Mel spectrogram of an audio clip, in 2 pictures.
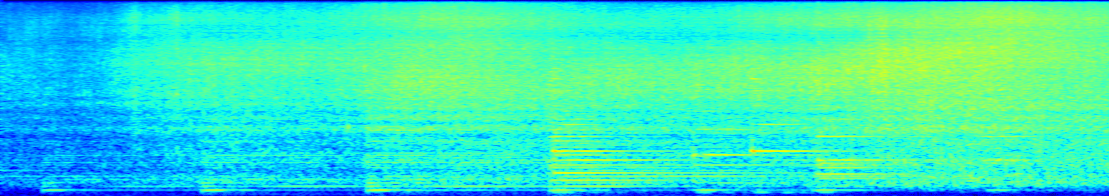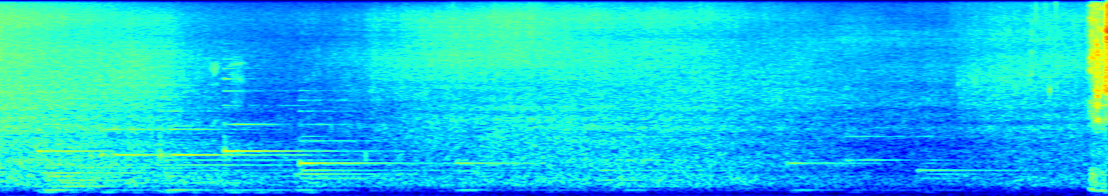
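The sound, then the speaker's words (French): Steady, rushing wash of calm sea waves on the shore fills the whole stretch, with sustained musical tones layered over the surf and no one talking. “devant cette bière, face à la mer.”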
